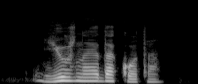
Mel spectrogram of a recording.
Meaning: South Dakota (a state in the Upper Midwest region of the United States)
- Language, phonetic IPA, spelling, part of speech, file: Russian, [ˈjuʐnəjə dɐˈkotə], Южная Дакота, proper noun, Ru-Южная Дакота.ogg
